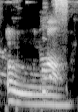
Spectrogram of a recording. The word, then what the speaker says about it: owns: Another example is owns. Owns. There's vibration.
